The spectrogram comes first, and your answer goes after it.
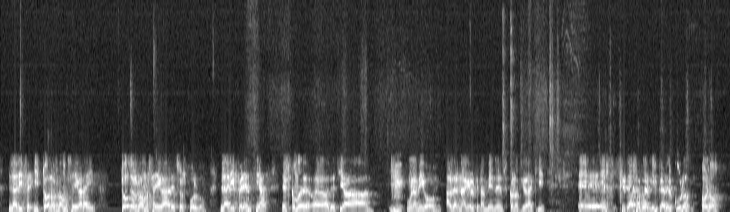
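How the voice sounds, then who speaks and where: At a fairly slow pace, a man with a high voice uses lively intonation while his loudness stays very even. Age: 30s. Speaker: physiotherapist. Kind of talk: casual chat.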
